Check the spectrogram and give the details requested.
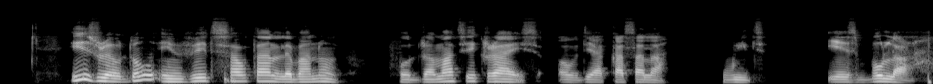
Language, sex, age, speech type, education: Nigerian Pidgin, male, 30-45, spontaneous, tertiary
